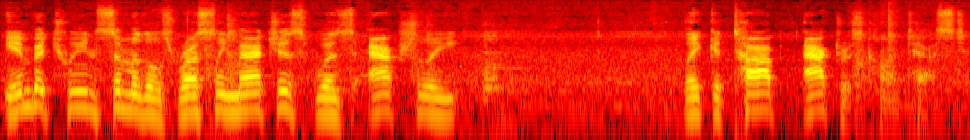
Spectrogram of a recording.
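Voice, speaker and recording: A man narrating a homemade story with deliberate, halting phrasing. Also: a little high, a bit bright, a little hiss or hum.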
